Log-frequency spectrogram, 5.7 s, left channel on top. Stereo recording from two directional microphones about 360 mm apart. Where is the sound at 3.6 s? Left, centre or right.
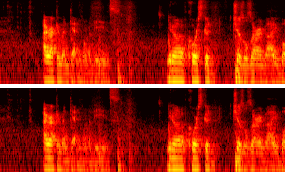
Centre.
